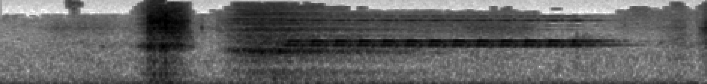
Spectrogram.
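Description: Mobile phone ringing: a faint, steady high electronic tone held for just over a second, with a short noisy burst before it and no speech.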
